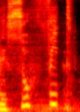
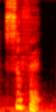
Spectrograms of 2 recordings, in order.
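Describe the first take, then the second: First: 'sufit' with the punch on FIT; trying 'sufit' with a strong final syllable; stress on second syllable. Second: 'sufit' with the weight on SU; trying 'sufit' with a light, falling ending; stress on first syllable. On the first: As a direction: hit the end of sufit, su-FIT. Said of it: "Do you say sufit or". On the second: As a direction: lean on the start of sufit, SU-fit. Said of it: "or you say sufit". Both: Shown as a demonstration.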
